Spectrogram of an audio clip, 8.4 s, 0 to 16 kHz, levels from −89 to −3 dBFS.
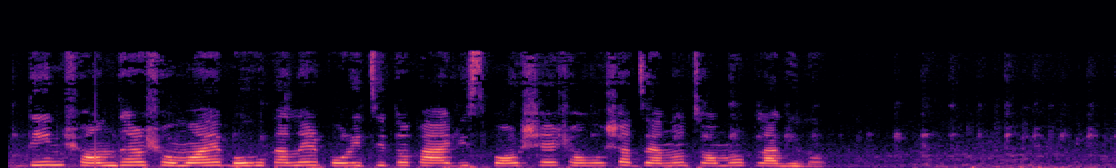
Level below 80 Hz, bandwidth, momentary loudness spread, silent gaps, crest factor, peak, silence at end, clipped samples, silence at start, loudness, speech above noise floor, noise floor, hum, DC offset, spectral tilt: -56 dBFS; 11.5 kHz; 9 LU; none; 18 dB; -6 dBFS; 0.2 s; under 0.1%; 0.1 s; -23 LUFS; 32 dB; -55 dBFS; none; under 0.1%; -4 dB/octave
